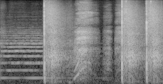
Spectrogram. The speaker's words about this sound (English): That's gunfire!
